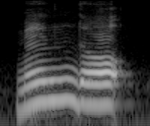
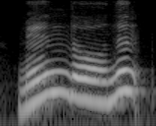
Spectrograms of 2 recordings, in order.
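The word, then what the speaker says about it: 面倒: 뜻입니다 가사라고도 하죠 즈기 멘도 멘도 돌봄 보살핌이란 뜻인데요 요거는 발음 조심해 주세요 뒤에 장음 있니다 즐거운 한자 시간 오늘도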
